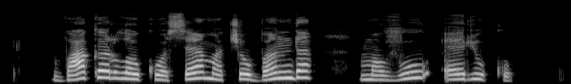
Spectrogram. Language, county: Lithuanian, Kaunas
